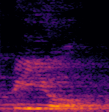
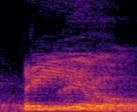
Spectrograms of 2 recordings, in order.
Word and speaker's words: প্রিয়: আমরা বলি প্রিয়, কি হবে? প্রিয়।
